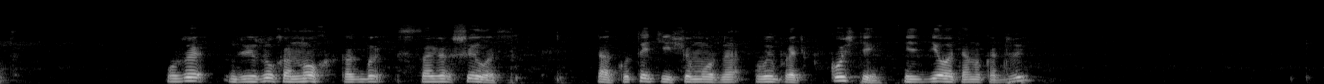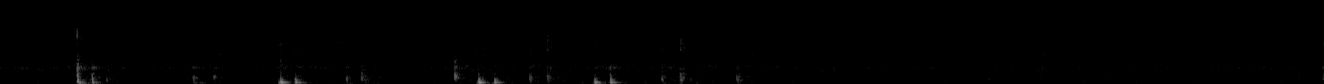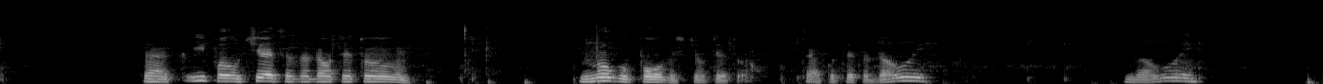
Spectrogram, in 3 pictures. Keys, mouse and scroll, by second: 5.4 middle click, 7.4 click, 10.3 g, 15.4 click, 16.2 g, 18.3 g, 20.9-26.8 drag, 29.7 click, 31.4 shift+click, 33.8 click, 34.5 click, 36.0 Delete, 37.0 click, 37.7 Delete, 38.6 click.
